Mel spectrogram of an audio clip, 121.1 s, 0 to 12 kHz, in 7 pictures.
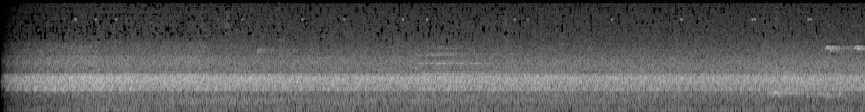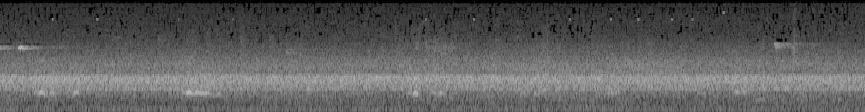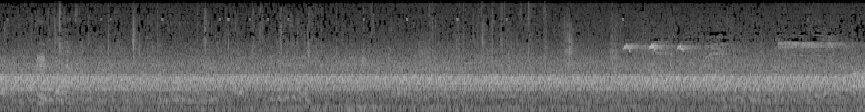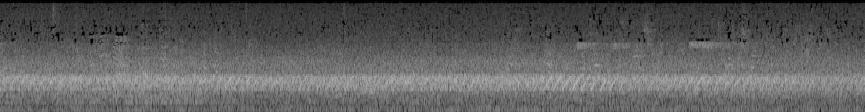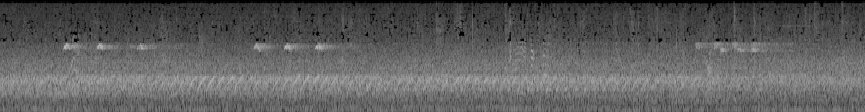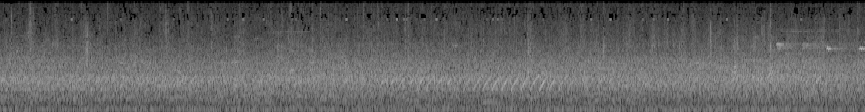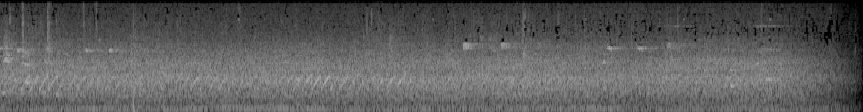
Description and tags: after the mystery of the Passion 19.03.2016 Poznań 001
General "after" atmo - sounds of cars, ambulances, returning people, whistles. Recorder - marantz pmd661mkII + shure vp88 (no processing - only delicate fade in/out)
